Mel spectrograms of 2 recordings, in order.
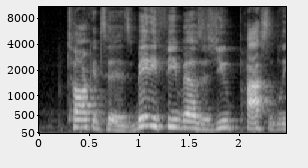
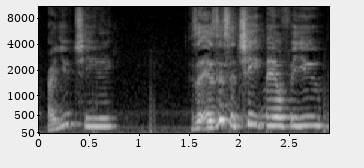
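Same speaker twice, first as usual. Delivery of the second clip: high playful question; 9 semitones higher, faster than usual. Retold or imitated. Retold asking her, high voice.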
